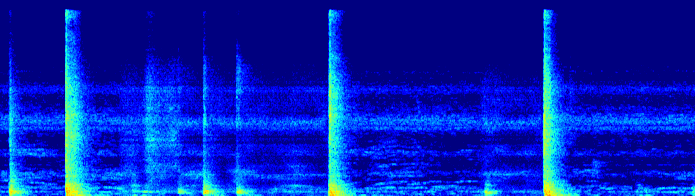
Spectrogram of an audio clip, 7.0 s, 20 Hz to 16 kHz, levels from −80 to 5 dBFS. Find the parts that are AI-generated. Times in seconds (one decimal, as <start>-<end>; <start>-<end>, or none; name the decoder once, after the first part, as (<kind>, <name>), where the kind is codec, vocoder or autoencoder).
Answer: 1.2-3.3 (autoencoder, DAC-VAE); 4.8-5.5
